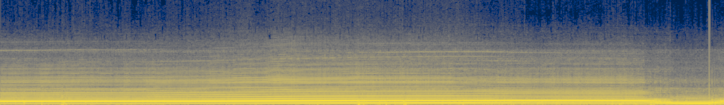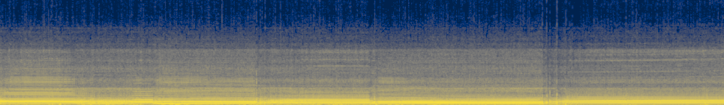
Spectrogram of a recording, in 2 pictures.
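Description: Sport motorcycle engine heard from on the bike at highway speed, a loud, steady high-revving drone that rises slightly in pitch. From about halfway it breaks off briefly several times, and the pitch steps lower each time.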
